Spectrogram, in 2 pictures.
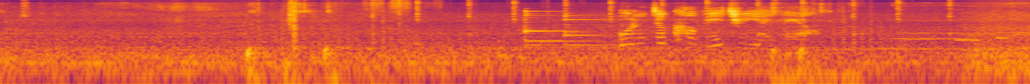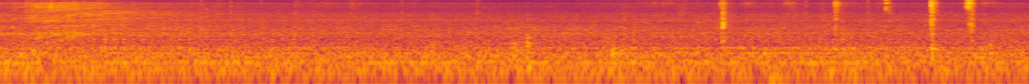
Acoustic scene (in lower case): car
